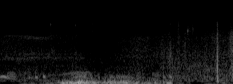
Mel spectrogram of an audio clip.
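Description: A pigeon coos low and soft close by, a faint throaty murmur amid quiet room noise and light rustling.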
